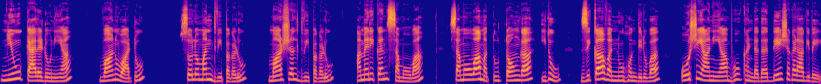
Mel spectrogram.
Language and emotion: Kannada, neutral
